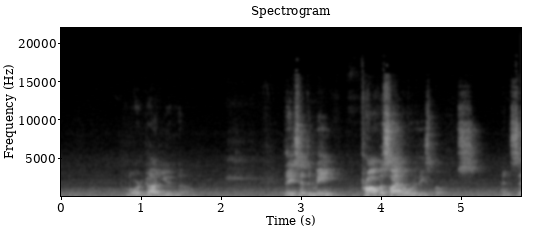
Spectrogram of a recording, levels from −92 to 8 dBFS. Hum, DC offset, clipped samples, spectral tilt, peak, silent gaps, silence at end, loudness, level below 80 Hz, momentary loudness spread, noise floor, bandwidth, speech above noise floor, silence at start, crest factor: none; under 0.1%; under 0.1%; -3.5 dB/octave; -8 dBFS; none; 0 s; -26 LUFS; -56 dBFS; 26 LU; -47 dBFS; 16.5 kHz; 20 dB; 0 s; 22 dB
